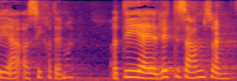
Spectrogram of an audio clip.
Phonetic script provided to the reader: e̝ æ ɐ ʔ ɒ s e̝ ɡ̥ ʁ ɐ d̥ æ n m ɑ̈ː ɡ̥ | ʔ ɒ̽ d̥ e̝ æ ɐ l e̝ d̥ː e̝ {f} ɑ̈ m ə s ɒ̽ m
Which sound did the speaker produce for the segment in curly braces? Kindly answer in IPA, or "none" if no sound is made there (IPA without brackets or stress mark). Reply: s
